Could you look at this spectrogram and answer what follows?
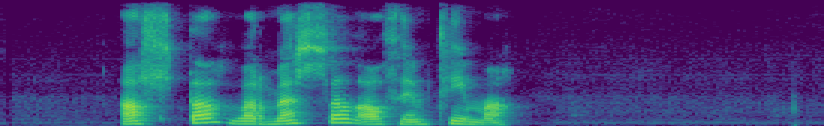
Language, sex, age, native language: Icelandic, female, 50-59, Icelandic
